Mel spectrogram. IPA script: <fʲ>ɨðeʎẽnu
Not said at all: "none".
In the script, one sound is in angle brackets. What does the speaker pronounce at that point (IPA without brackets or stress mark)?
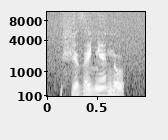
fʲ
